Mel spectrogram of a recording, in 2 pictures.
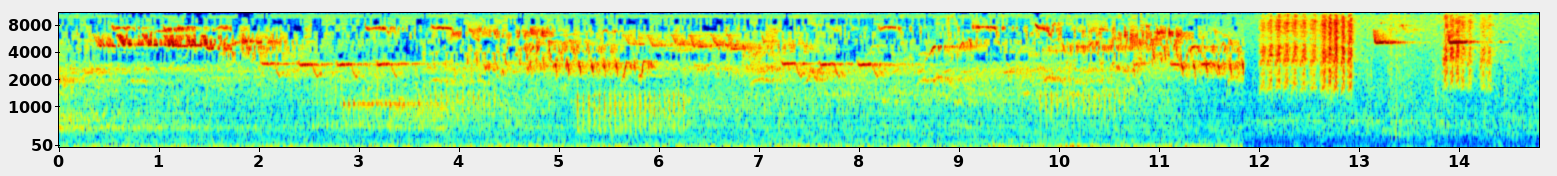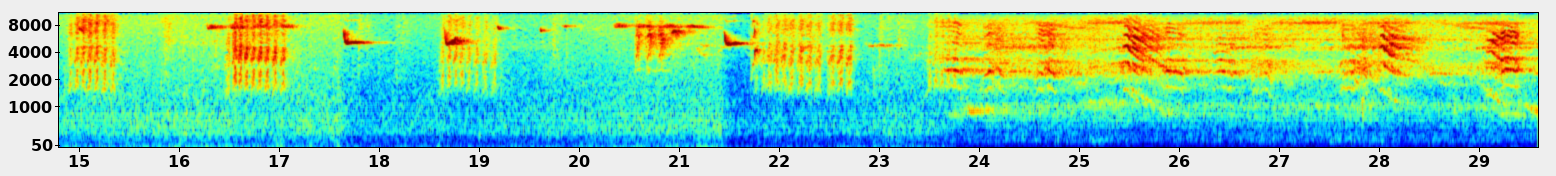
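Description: Wild birds chirping and calling in a mix of short whistled notes and trills, over a steady background rush. The rush cuts off about twelve seconds in, and the calls turn sparse and separate. Denser calling returns near the end.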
